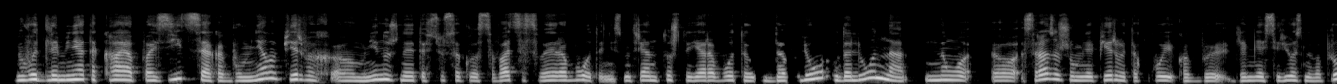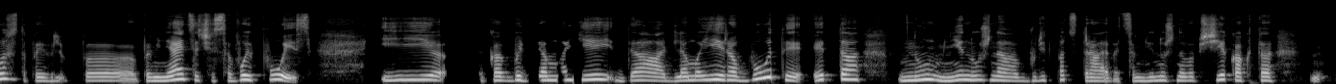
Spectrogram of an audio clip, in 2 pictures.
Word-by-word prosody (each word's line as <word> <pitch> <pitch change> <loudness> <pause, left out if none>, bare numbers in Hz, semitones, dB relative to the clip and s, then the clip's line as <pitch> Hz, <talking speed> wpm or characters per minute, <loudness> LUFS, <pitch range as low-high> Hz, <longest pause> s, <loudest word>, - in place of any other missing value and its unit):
ну, 195 - +2
вот 230 +2 +6
для 210 +2 +4
меня 220 +2 +6
такая 210 -1 +2
позиция 195 +3 0
как 170 -3 -3
бы 170 - -4
у - - +2
меня, 195 +10 +3
во-первых, 225 -8 -1
э, 170 0 -2
мне 170 +6 +2
нужно 210 -4 +2
это 185 -1 -1
всё 180 +3 -11
согласовать 175 +1 -3
со 180 - -9
своей 180 +3 -2
работой, 190 - 0
несмотря 180 - -2
на 180 - 0
то, 205 +5 -4
что 180 - -7
я 180 +1 +2
работаю 180 -1 -1
удавленно 180 - +1
удалённо, 195 - +3
но, 195 -1 +1 0.2
э, 175 -1 -1
сразу 235 +4 +2
же 200 -3 -5
у - - 0
меня 180 0 +2
первый 200 0 -1
такой, 170 +2 -2
как 160 -2 -7
бы 160 +2 -3
для 170 +3 -4
меня 175 0 0
серьёзный 175 0 -2
вопрос- 235 +11 0
это - - -19
появля 160 -1 -5 0.2
по 175 - -2
поменяется 195 +6 +3
часовой 170 +5 0
пояс, 225 +8 +1 0.7
и 210 +1 +1 0.5
как 185 -2 -1
бы 195 -3 0
для 195 - +2
моей, 215 +3 +1
да, 180 +1 -1
для 175 +4 -1
моей 210 +3 +4
работы 205 - +2
это, 220 +2 +1 0.4
ну, 200 +5 +3
мне 180 +4 +2
нужно 200 -5 0
будет 175 +4 -9
подстраиваться. 170 -8 -5
Мне 160 +1 -2
нужно 180 0 -2
вообще 180 +5 -1
как-то, 185 -3 -2 0.3
м, - - -8
190 Hz, 155 wpm, -21 LUFS, 175-210 Hz, 0.7 s, вот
